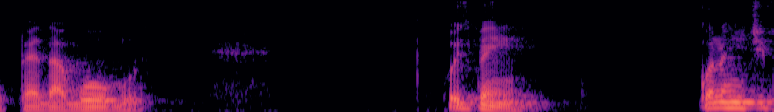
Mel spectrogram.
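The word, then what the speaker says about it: παιδαγωγός: Mas se pronuncia pedagogo ou pedagogos.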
